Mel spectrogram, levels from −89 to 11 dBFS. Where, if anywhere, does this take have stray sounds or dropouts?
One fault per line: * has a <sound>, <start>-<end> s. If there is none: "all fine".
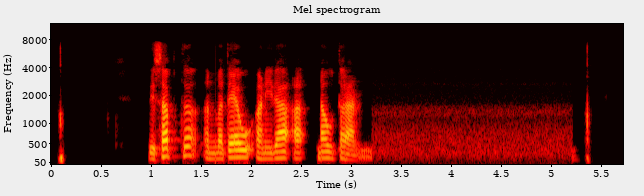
all fine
